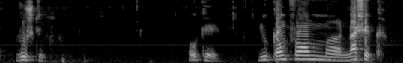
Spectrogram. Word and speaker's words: Nashik: It was previously pronounced as Nasik. Yes. Why was the name changed to Nashik? So it was changed to Nashik because it is a more authentic Marathi pronunciation of the word, and the term Nasik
